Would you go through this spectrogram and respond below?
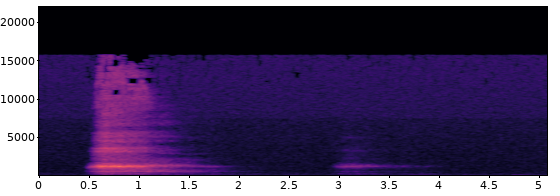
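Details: Deep, slow breathing of a sleeping adult man from a sound-effect recording: one loud rushing breath, then a softer one, with quiet pauses between; normal breathing during sleep.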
